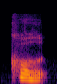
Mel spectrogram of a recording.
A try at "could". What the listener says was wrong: Ini bacanya could gitu ya. Could, jadi kayak KUD. Could gitu. L-nya nggak dibaca. Could evolve.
